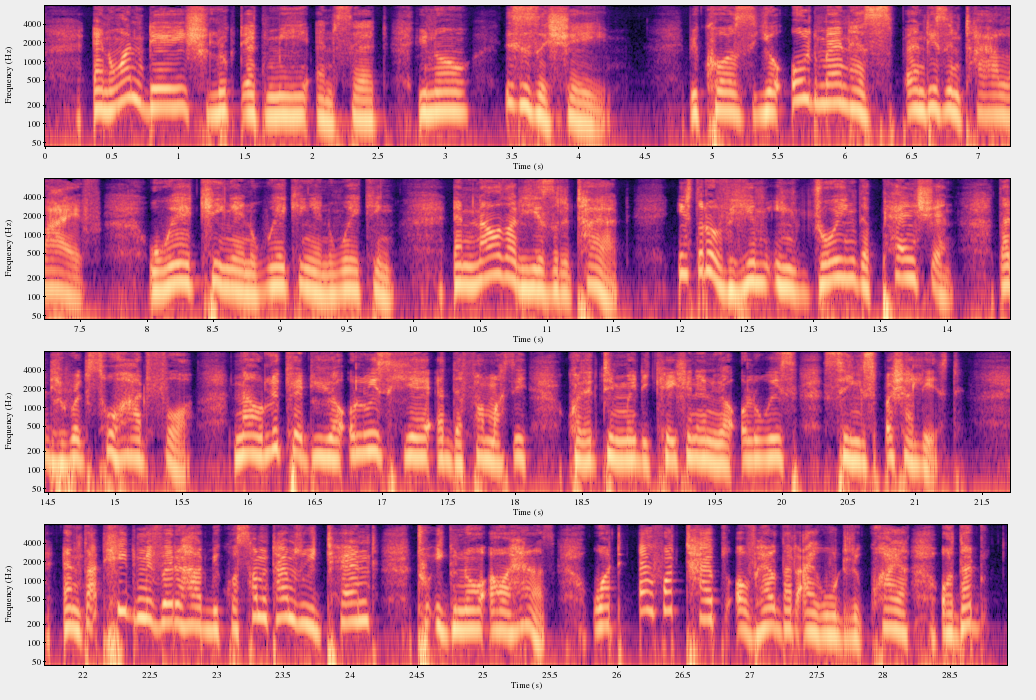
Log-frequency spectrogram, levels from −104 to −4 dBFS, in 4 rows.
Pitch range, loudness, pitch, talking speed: 135-180 Hz, -17 LUFS, 155 Hz, 185 wpm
